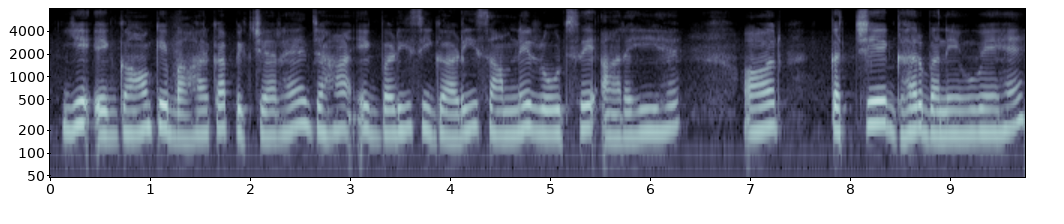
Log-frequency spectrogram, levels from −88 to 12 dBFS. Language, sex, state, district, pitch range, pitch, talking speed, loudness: Hindi, female, Bihar, Gopalganj, 180-210 Hz, 195 Hz, 155 wpm, -18 LUFS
